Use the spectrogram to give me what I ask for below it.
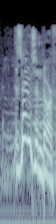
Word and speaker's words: Zinzendorf: Zinzendorf.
